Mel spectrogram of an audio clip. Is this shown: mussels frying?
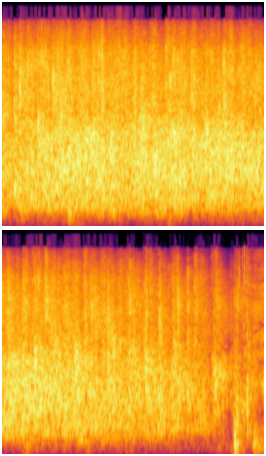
no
